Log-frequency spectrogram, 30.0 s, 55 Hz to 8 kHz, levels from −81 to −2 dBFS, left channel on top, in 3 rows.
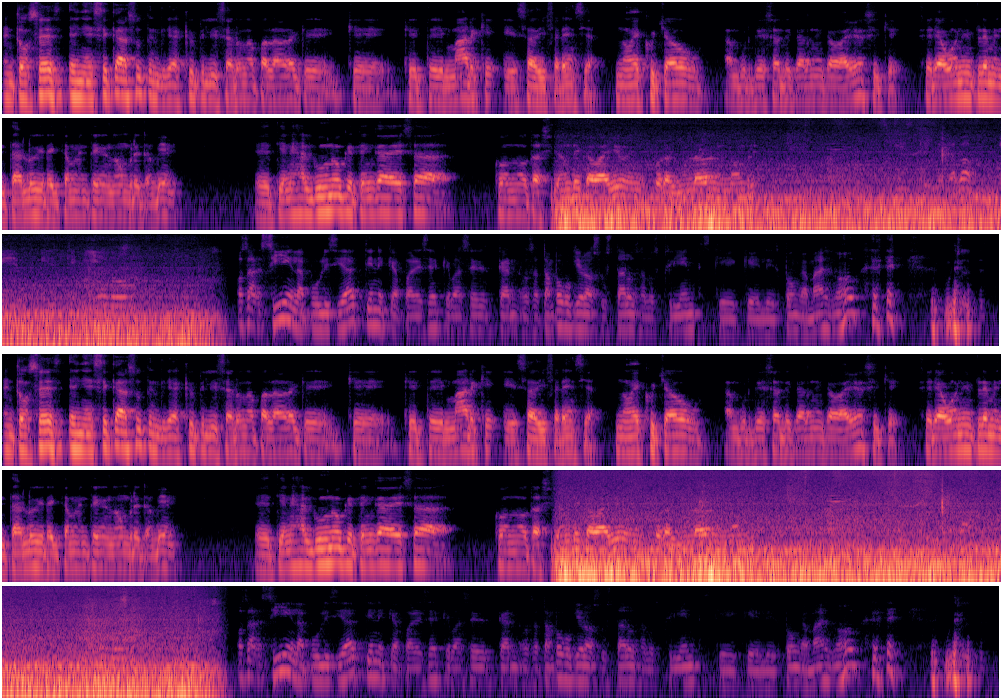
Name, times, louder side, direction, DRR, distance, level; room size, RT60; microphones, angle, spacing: voice 1, 0.0-9.0 9.2-11.7 12.5-14.5 14.9-17.6 29.4-29.6, equal, ahead, 0.5 m, -30 dB
sound 1, 15.5-22.2, right 5 dB, 55° right, 0.4 m, -26 dB
voice 2, 18.8-21.4 22.3-29.7, left 3 dB, 45° left, 0.9 m, -43 dB
10.0 x 4.2 x 4.2 m
head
